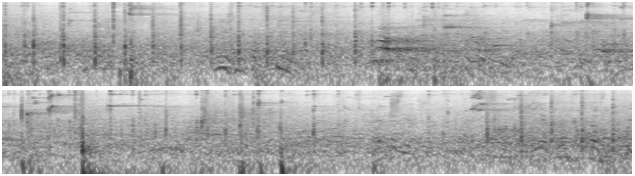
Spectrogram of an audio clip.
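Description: Table tennis balls clicking sharply and irregularly off paddles and tables, from the match and neighbouring tables, over a background of many voices talking in a large sports hall.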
